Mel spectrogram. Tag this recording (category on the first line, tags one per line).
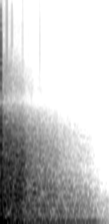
Instrument samples > Percussion
bass
basstom
deeptom
drum
drums
floor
